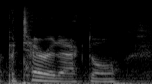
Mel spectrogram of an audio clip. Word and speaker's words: pterodactyl: go to the bathroom because the p is silent wow I was even gonna make the joke why can't you hear a pterodactyl I don't know I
